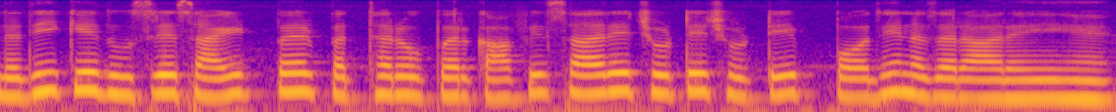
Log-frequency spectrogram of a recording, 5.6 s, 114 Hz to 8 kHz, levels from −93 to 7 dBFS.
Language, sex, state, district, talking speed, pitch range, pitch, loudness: Hindi, female, Bihar, Vaishali, 170 wpm, 205-235 Hz, 225 Hz, -14 LUFS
